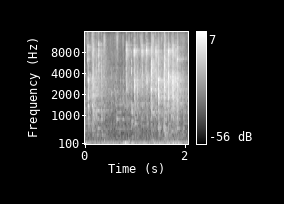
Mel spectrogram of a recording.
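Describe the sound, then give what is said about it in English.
Typing on a mechanical keyboard with blue switches: a quiet, steady stream of many rapid clicky keystrokes with no pauses and no voices. “Gotta have the mechanical keyboard.”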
